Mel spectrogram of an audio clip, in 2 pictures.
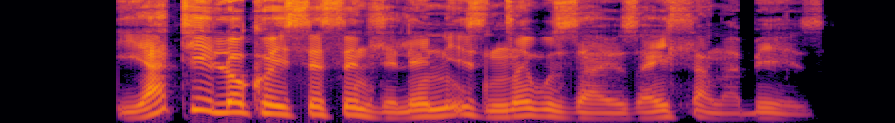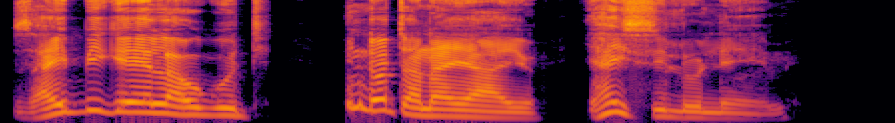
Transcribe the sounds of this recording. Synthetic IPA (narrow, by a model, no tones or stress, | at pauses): jatʰilɔkʰɔisɛsɛnd͡ɮʱɛleniiziŋ͡ǀeɣuzajɔzajiɬaŋaβɛːza | zajiβiɣɛlauɣutʰi̥ː | ndʱɔd̥ʱanajajɔ | jajisilulɛːmɛ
